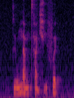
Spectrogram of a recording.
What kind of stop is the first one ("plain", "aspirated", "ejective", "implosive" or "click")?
plain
